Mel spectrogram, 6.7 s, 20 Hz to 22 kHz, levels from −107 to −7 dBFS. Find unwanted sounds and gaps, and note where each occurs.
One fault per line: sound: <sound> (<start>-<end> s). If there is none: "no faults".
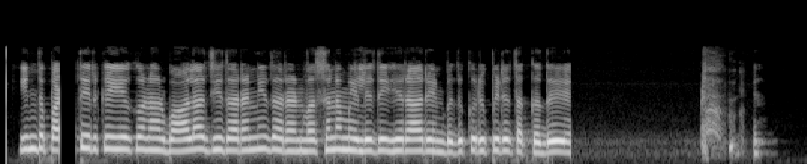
sound: dropout (0.5-0.6 s)
sound: cough (5.8-6.2 s)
